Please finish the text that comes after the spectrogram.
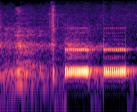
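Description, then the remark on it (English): A telephone number being dialed from a phone box to call a warehouse: after a brief stretch of low background noise, two steady electronic phone tones sound clear, each under half a second, separated by a short gap. “Now, let us phone up this warehouse.”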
